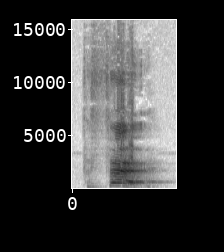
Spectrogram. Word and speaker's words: prefer: in this word but actually in this word the stress is on the last syllable on the second syllable say with me prefer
